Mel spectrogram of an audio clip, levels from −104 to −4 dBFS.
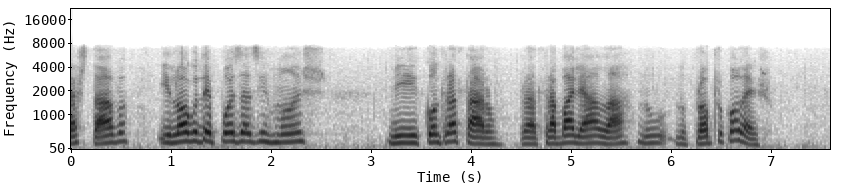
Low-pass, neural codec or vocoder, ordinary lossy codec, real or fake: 7.2 kHz; none; Opus, 16 kbps; real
